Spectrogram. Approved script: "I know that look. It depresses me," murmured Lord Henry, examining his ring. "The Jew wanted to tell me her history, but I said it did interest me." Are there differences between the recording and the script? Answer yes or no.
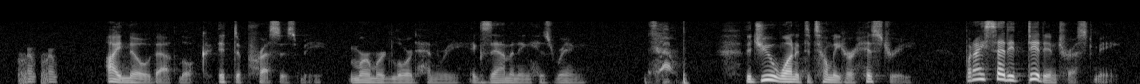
no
